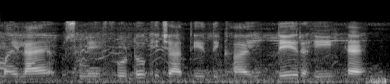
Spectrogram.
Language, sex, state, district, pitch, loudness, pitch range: Hindi, male, Chhattisgarh, Raipur, 125 Hz, -19 LUFS, 120-130 Hz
